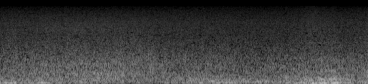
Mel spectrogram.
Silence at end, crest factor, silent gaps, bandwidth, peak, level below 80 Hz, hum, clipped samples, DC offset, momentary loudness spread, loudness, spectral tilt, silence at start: 0 s; 18 dB; none; 16.5 kHz; -12 dBFS; -34 dBFS; none; under 0.1%; under 0.1%; 6 LU; -31 LUFS; -5 dB/octave; 0 s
